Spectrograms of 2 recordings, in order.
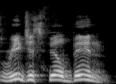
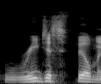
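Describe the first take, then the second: First: "Philbin" with a clear B sound, slow; careful "Philbin", B pronounced; corrected pronunciation. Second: "Philbin" said like "Filmin" with the B dropped; "Philbin" without the B, slow; wrong pronunciation. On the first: Shown as a demonstration. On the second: Real, not acted. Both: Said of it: "I always forget to pronounce the B".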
